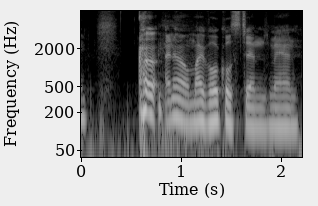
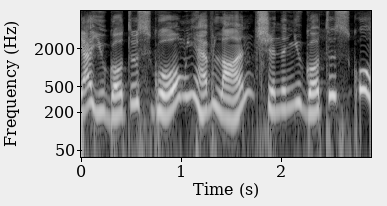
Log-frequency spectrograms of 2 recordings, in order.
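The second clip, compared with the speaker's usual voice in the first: put-on very loud, laid-on Eastern European accent; 9 semitones higher, 11 dB louder than usual. Acting out Melania in a cute video: Melania accent. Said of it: "that was a good accent on my part".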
